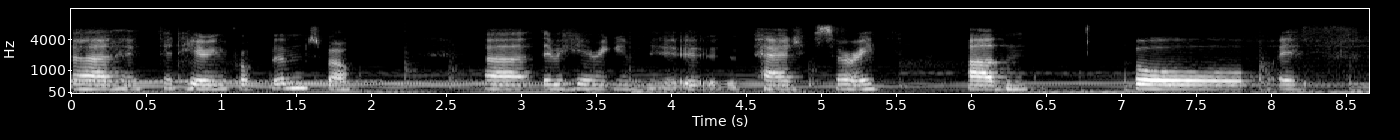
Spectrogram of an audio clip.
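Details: Woman with a stammer since about age five, with filled pauses and repetitions; stammering.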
